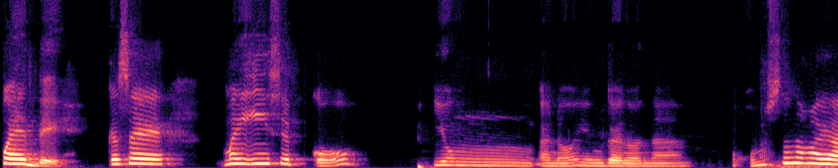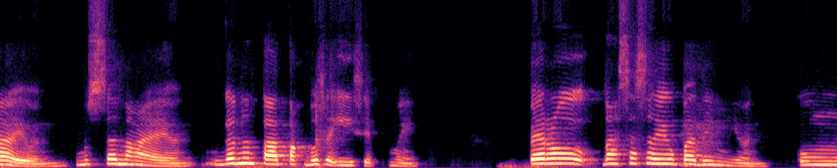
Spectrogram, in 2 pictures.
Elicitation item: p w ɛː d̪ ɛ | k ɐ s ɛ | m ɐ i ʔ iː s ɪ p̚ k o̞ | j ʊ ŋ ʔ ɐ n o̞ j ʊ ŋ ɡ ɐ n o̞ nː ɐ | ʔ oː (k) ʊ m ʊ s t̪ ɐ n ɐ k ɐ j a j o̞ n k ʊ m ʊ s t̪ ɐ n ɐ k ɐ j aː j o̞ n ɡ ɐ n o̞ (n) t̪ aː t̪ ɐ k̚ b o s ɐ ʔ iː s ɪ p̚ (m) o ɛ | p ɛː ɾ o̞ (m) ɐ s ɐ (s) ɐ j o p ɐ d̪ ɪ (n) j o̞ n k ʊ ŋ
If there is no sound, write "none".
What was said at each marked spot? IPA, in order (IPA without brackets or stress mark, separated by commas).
k, n, m, n, s, n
